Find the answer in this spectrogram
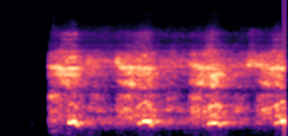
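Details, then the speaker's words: Dog with severe laryngeal paralysis: harsh, raspy, high-pitched biphasic stridor through both inspiration and expiration without pause; severe cases may show cyanosis. "Et on peut écouter que le bruit est biphasique, inspiratoire, expiratoire. Chez les autres, le bruit est uniphasique. Mais en cas sévère, c'est biphasique."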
